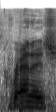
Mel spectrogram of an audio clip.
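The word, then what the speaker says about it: Greenwich: where time starts so it's actually written green which you would kind of read in this way by the right way to say it is granite the same with an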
